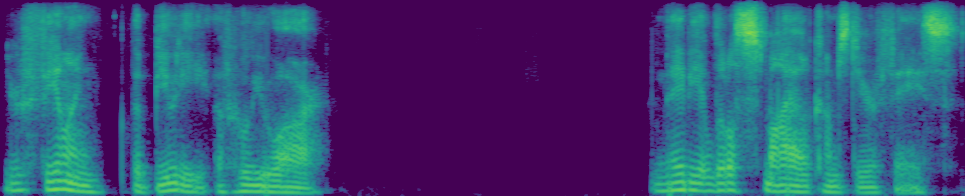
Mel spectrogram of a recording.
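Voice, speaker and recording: Low-voiced man guiding meditation, muffled sound. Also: darkish tone, breathy edge. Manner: soothing, unhurried, with long pauses. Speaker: meditation teacher. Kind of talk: guided meditation.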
